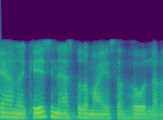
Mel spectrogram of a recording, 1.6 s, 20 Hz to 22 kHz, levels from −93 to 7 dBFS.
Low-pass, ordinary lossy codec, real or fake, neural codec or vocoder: 5.4 kHz; none; fake; codec, 24 kHz, 0.9 kbps, WavTokenizer, large speech release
